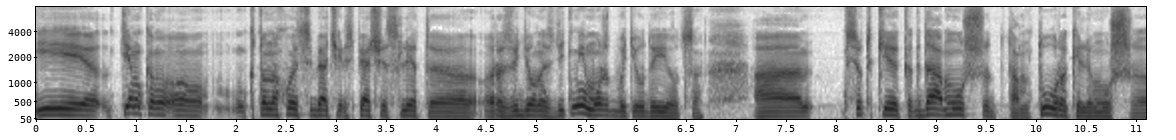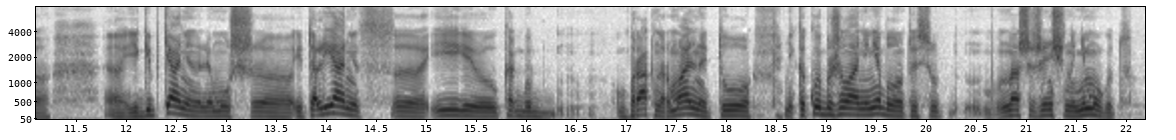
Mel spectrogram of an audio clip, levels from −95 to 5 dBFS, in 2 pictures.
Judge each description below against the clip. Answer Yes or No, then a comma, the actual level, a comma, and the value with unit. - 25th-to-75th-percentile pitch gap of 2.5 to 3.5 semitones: No, average, 4.0 semitones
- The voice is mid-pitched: No, low, 130 Hz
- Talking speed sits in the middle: Yes, average, 120 wpm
